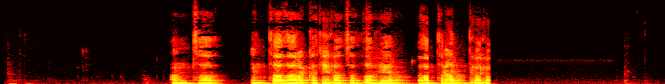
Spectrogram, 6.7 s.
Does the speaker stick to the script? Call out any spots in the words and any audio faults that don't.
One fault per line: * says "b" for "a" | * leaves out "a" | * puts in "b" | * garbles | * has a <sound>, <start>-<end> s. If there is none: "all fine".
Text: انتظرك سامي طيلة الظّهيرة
* leaves out "سامي"
* garbles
